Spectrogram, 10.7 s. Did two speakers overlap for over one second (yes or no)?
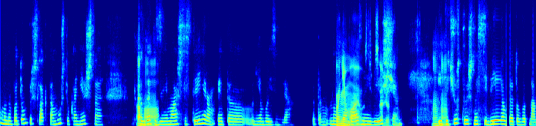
yes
